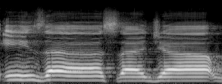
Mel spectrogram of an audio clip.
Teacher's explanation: سجا میں کچھ لوگ پڑھتے ہیں سجا یعنی جیم پر وہ مشدد دیتے تشدید دیتے حالانکہ جیم پر تشدید نہیں ہے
